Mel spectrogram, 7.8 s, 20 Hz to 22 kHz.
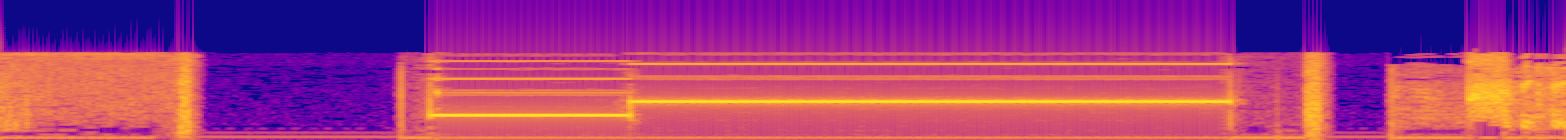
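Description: A loud two-part fire dispatch box alarm tone plays over a radio channel: one steady pitched tone for about a second, then a second tone held for three seconds, bracketed by static bursts, struck for box 442, a stump grinder on fire next to a 600-gallon fuel tank at a stump recycling center.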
